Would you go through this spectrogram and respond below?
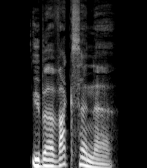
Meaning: inflection of überwachsen: 1. strong/mixed nominative/accusative feminine singular 2. strong nominative/accusative plural 3. weak nominative all-gender singular
- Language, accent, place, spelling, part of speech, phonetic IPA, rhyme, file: German, Germany, Berlin, überwachsene, adjective, [ˌyːbɐˈvaksənə], -aksənə, De-überwachsene.ogg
